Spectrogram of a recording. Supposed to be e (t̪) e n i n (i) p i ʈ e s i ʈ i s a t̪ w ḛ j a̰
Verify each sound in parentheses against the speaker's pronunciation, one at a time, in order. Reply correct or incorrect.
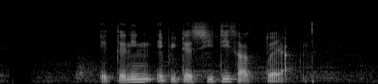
correct, incorrect

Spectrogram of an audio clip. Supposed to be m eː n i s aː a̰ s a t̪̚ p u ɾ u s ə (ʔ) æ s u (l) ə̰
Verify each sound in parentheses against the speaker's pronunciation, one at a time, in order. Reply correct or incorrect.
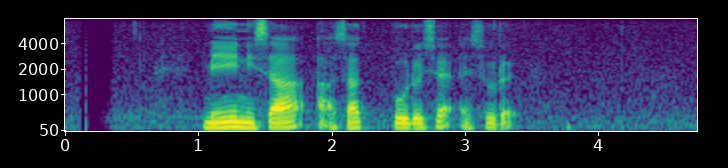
correct, incorrect

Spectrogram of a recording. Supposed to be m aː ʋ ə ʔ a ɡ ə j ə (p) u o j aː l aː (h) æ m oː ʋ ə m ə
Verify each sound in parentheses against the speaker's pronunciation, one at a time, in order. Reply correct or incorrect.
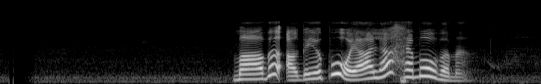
correct, correct

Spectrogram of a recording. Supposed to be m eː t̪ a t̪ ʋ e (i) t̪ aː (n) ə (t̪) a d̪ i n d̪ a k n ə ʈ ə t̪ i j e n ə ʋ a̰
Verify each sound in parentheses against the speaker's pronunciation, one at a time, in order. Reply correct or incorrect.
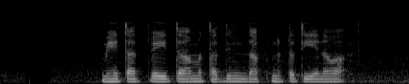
correct, incorrect, correct

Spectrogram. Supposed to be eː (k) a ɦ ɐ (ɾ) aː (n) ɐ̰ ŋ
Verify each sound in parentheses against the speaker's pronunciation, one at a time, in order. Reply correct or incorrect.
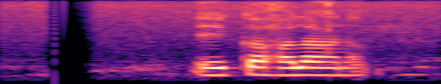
correct, incorrect, correct

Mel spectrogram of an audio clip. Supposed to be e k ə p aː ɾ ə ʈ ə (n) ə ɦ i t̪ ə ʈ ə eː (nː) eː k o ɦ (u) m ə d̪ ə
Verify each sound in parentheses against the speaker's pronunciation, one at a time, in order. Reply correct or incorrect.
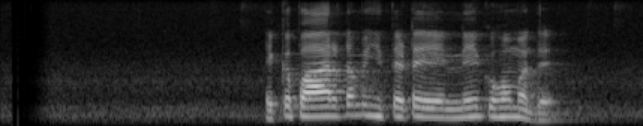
incorrect, correct, incorrect

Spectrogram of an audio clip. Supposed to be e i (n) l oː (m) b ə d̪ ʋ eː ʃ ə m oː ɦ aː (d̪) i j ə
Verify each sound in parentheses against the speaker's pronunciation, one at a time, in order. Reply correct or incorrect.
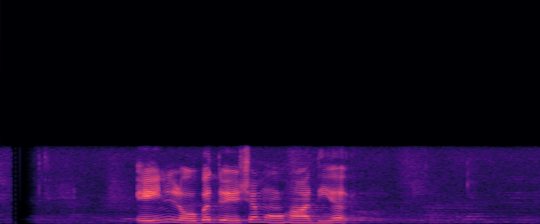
correct, incorrect, correct

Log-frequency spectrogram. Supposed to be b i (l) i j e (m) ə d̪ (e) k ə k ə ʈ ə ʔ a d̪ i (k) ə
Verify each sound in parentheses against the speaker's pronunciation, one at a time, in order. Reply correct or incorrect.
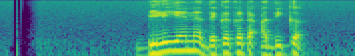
correct, incorrect, correct, correct

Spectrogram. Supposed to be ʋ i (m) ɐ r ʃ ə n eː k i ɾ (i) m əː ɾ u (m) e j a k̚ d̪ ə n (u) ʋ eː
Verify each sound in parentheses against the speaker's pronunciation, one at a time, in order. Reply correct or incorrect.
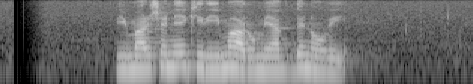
correct, incorrect, correct, incorrect

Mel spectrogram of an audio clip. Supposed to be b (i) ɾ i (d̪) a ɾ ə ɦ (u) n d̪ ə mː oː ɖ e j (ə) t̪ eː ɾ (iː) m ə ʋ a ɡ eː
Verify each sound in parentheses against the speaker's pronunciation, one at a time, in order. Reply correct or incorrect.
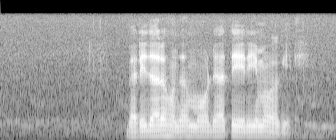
incorrect, correct, incorrect, incorrect, correct

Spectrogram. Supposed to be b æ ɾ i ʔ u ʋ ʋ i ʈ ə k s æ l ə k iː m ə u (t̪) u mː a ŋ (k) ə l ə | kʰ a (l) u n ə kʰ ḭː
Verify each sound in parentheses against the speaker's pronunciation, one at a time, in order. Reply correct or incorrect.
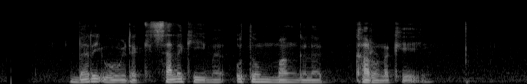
correct, incorrect, incorrect

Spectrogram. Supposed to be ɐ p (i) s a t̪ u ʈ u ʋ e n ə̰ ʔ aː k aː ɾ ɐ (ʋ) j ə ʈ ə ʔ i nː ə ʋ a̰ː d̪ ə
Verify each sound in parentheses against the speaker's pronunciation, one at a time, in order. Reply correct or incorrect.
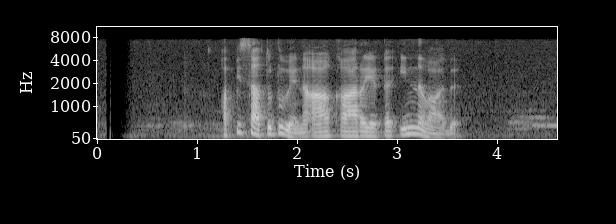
correct, incorrect

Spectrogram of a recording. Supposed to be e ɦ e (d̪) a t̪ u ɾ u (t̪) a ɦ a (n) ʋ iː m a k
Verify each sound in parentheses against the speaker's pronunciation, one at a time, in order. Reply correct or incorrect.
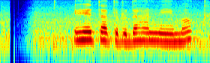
incorrect, incorrect, correct

